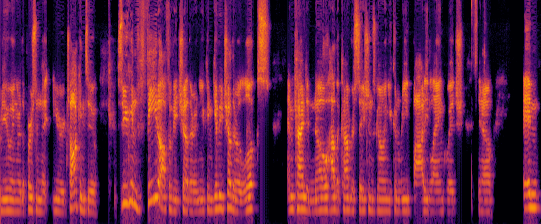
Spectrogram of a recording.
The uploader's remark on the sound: You Took It Too Far tries Zoom!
